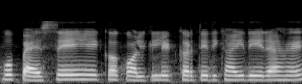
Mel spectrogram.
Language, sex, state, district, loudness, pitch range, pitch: Hindi, female, Bihar, Vaishali, -14 LUFS, 205-220 Hz, 205 Hz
